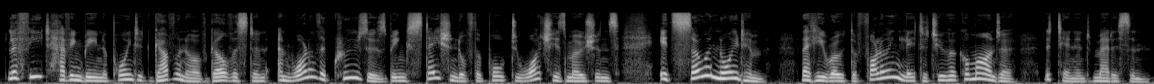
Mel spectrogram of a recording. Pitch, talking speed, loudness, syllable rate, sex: 195 Hz, 185 wpm, -19 LUFS, 5.9 syllables/s, female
